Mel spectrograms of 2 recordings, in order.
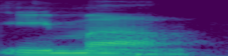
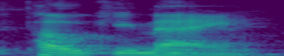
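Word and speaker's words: Imane: yelling at me about i know that it's supposed to be her name's iman i think she's from like tunisia or something everyone mispronounced it as pokemane anyway it's like a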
